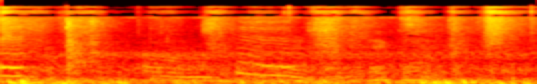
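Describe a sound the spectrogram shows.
A small monkey squeaks softly.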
